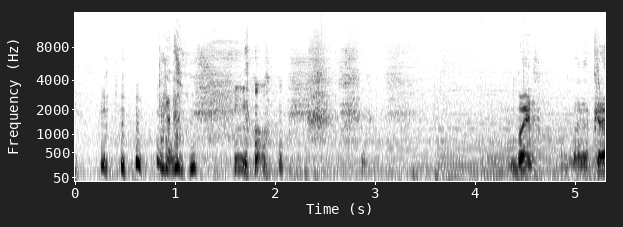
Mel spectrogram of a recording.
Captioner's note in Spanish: Risas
